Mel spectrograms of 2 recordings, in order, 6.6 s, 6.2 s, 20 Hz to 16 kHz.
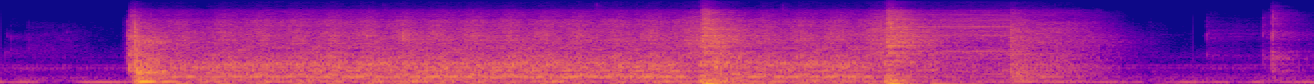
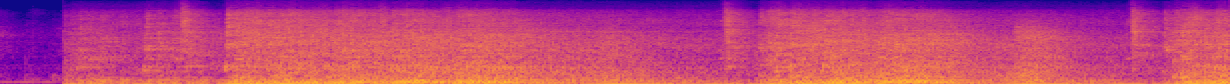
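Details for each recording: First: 1962 GMC 2-ton truck 305 V6, roughly 50 years old, fed from a marine fuel tank: slow, labouring crank with uneven sputters that never catch into a steady run; hard start blamed on a weak starter and a dried-out carburetor accelerator pump. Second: 1962 GMC 2-ton truck 305 V6, about 50 years old, salvaged from scrapping: catches after a short crank, revs cleanly up and down, settles to an even run; runs, though likely needs starter, accelerator pump, carb rebuild, plugs and wires.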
